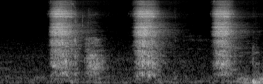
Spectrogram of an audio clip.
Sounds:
Sniff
